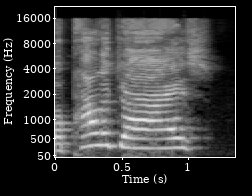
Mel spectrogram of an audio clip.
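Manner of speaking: put-on high piping command from a toddler; little girl demand. Three-year-old daughter demanding an apology, high and bossy. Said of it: "she said".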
